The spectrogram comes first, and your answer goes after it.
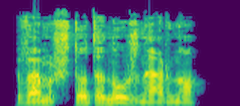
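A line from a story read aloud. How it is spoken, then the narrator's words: Irritated question. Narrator (Russian): спросил он раздраженно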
